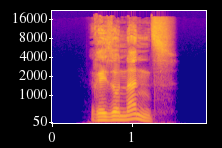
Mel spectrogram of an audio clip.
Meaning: resonance
- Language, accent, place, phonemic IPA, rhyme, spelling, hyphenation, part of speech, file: German, Germany, Berlin, /ʁezoˈnant͡s/, -ants, Resonanz, Re‧so‧nanz, noun, De-Resonanz.ogg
